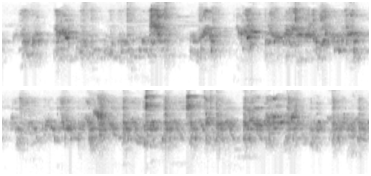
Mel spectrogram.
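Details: Pet budgies chirping at morning time: quick bursts of rasping, warbling chatter broken by brief dips, each burst packed with short stuttering notes.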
